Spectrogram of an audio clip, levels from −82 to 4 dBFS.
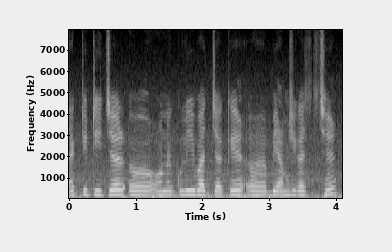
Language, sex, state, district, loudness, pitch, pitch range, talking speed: Bengali, female, Tripura, West Tripura, -17 LUFS, 215 Hz, 200-225 Hz, 115 wpm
